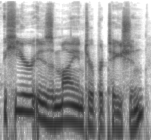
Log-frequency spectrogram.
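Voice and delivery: usual speaking voice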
